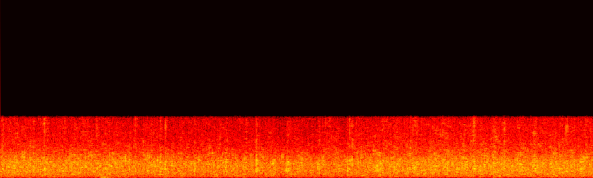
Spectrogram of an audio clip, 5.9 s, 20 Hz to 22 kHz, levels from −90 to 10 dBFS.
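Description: No technical faults are audible; the audio comes over a call path with nothing above 8 kHz, which fits a wideband G.722 link at 64 kbps.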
